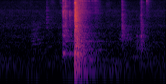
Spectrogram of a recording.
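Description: A top-loading washing machine lid bangs shut.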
